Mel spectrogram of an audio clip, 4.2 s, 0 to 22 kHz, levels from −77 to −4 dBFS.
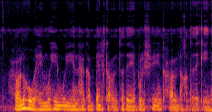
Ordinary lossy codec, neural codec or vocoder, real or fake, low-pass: none; none; real; none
